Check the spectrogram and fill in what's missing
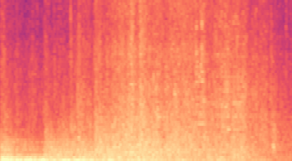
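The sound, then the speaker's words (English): A falling star, a huge, long cylinder from Mars, crashing to Earth on Horsell Common just outside Woking: a loud, continuous roaring rumble with deep booming low end and hissing noise on top, holding steady for about three seconds before easing slightly, with no voices. “And it's crashed to Earth here on Horsell Common.”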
